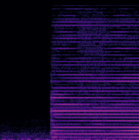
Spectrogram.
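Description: After a brief quiet moment, a loud, steady buzzing tone starts. This is the gradient noise an MRI scanner makes while running an imaging sequence.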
